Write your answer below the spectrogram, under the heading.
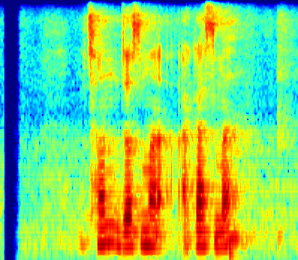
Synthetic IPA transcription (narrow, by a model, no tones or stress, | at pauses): t͡sʰʌnd͡zʌsmaa̰kasma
